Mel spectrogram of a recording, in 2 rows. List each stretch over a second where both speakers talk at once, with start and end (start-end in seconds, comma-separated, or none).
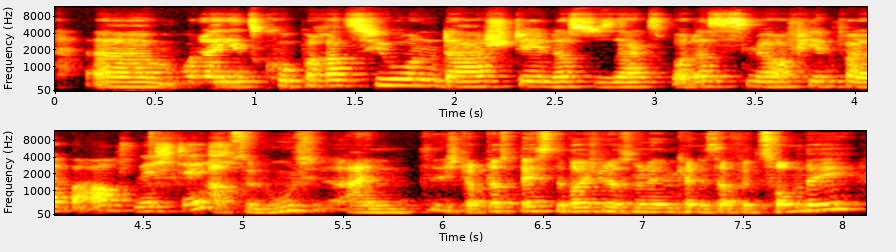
none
